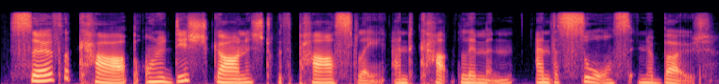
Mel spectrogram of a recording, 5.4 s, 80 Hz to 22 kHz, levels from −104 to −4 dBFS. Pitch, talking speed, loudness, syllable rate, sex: 175 Hz, 200 wpm, -19 LUFS, 4.9 syllables/s, female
